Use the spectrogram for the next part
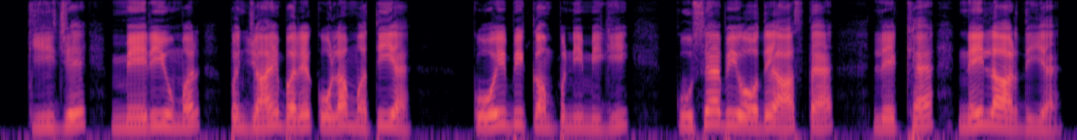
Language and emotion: Dogri, sad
